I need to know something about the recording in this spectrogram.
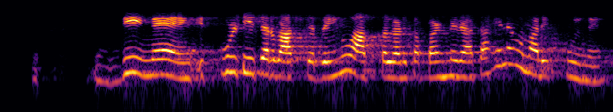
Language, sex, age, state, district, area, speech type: Hindi, female, 45-60, Madhya Pradesh, Hoshangabad, rural, conversation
